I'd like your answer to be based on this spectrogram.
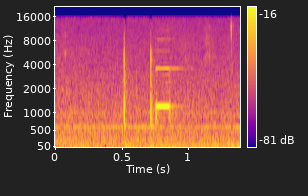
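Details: Infusion pump programmed in a nursing lab for a secondary-line vancomycin infusion, 500 mg in 100 mL at 100 mL/h over 60 minutes, primary at 75 mL/h: two soft key clicks, then a short electronic beep.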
